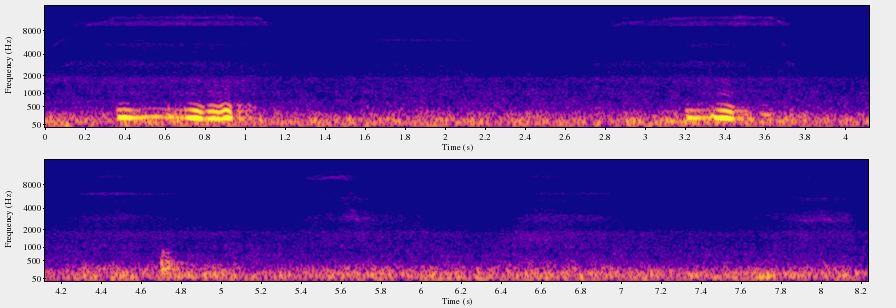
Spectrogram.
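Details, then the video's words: Male domestic cat Enzo, fast asleep, lets out two loud, buzzy snores about three seconds apart, then several fainter, breathier snores that fade toward the end. "Crazy cat snores like his daddy!"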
